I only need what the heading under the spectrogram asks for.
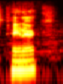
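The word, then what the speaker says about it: Panache: I was mentioning earlier this is panac right it's like kind of like panic but pan instead again American sorry yeah it's definitely Panic anyways pronunciation aside uh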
